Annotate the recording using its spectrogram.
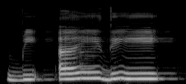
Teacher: I, only one haraka. Remember, you cannot stretch this ya leen. You have to stretch it only when it converts to mad al leen.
